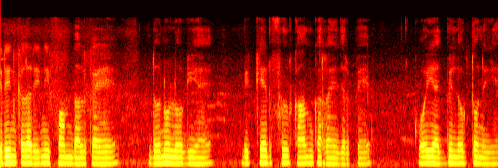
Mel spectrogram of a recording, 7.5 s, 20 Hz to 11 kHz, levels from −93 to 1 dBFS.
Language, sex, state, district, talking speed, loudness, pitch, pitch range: Hindi, male, Punjab, Fazilka, 185 wpm, -19 LUFS, 120 Hz, 115-125 Hz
